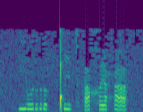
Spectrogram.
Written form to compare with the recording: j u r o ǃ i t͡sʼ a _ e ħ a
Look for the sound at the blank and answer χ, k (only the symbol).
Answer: χ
